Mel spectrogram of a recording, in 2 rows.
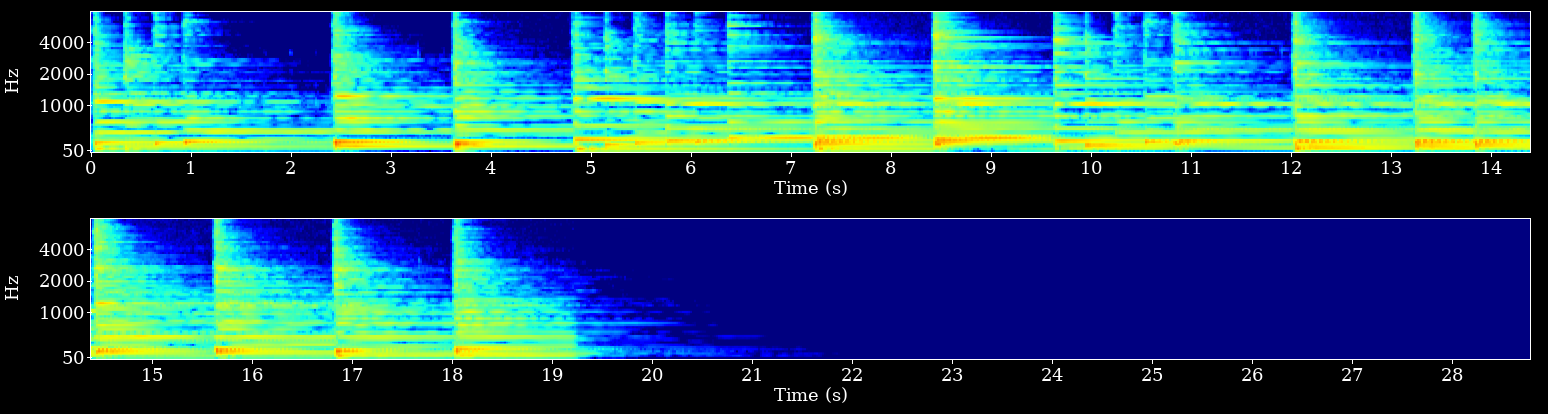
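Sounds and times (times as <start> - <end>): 
acoustic music: 0.0 - 19.8.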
